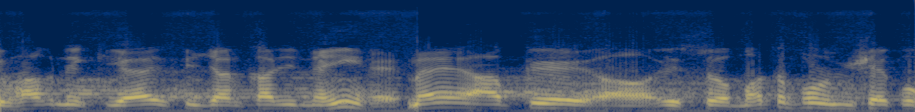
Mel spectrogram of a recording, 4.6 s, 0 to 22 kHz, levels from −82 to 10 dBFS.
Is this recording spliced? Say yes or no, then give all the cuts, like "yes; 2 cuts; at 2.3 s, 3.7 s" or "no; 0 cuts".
yes; 1 cut; at 2.0 s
